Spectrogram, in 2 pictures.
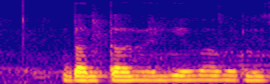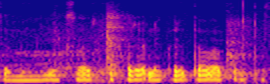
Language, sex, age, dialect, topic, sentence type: Marathi, male, 18-24, Northern Konkan, agriculture, statement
